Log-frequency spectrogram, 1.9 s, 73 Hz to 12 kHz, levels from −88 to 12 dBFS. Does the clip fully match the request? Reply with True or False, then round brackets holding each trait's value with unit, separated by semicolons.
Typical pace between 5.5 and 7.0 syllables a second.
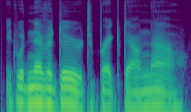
False (5.0 syllables/s)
